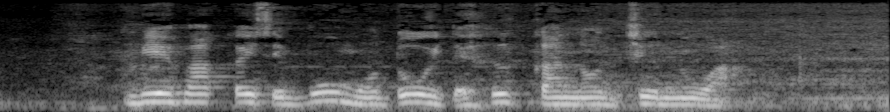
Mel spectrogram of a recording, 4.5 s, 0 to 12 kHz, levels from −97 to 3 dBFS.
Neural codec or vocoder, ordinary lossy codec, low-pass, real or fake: none; Opus, 64 kbps; 10.8 kHz; real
